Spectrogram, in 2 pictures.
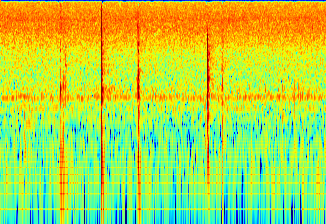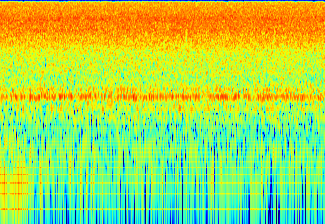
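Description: Four light, sharp clicks in the first two seconds, from a glass cup being handled, then quiet room tone with a faint steady hum.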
